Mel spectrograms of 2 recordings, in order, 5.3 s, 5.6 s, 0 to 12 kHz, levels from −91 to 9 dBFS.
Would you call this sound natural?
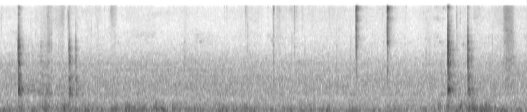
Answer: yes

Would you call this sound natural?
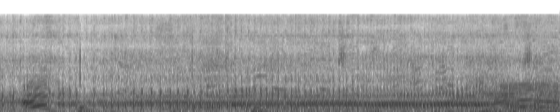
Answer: yes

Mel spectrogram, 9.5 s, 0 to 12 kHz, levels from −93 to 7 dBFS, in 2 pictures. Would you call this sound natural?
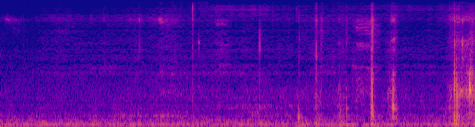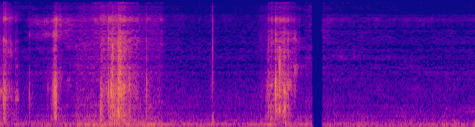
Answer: no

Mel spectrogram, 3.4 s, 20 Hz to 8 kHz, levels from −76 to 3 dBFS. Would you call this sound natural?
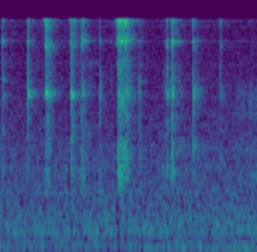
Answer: no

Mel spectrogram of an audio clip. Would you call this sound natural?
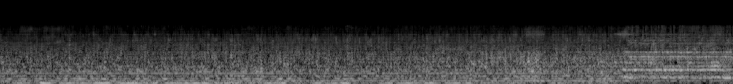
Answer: no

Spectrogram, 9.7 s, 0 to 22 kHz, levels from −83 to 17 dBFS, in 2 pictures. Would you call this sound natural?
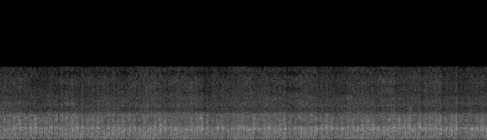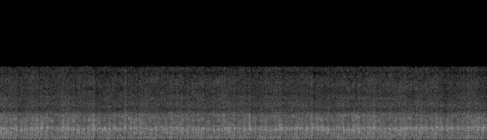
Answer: no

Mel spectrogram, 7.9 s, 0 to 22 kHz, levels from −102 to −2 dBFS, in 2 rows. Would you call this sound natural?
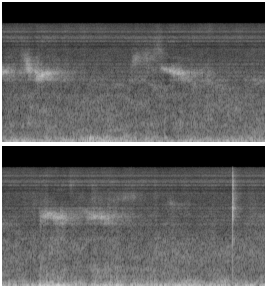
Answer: no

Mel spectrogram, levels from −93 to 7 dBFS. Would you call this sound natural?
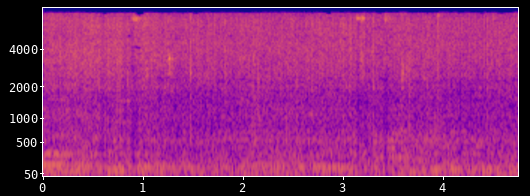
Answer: no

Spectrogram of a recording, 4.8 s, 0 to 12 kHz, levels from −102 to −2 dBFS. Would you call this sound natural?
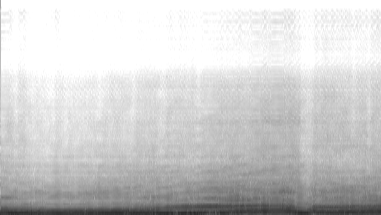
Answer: no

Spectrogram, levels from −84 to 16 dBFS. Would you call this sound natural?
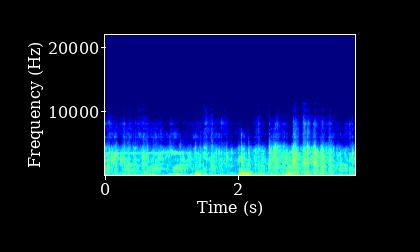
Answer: no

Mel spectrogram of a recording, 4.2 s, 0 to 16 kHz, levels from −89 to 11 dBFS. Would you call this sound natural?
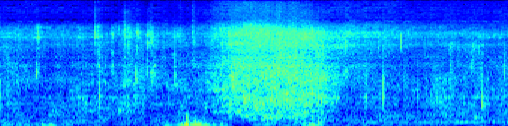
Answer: no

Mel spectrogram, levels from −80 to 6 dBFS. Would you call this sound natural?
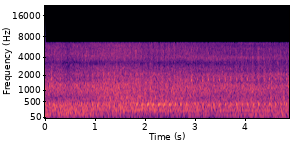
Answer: yes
